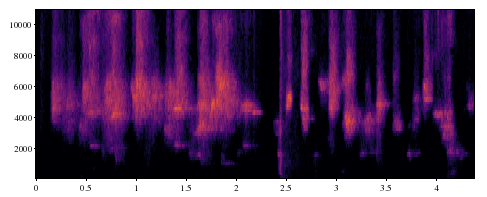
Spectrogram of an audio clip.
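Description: A chorus of small birds chirping and tweeting outdoors, dense overlapping high calls in two bursts with a short pause between, fairly near and clear with no speech over them.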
